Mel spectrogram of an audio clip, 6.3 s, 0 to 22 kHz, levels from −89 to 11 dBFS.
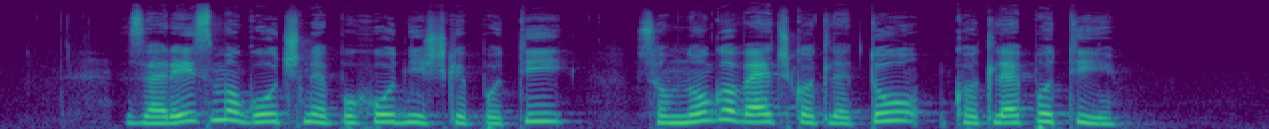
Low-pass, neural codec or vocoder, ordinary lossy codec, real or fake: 19.8 kHz; vocoder, 44.1 kHz, 128 mel bands every 512 samples, BigVGAN v2; none; fake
